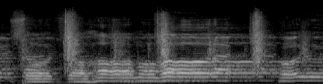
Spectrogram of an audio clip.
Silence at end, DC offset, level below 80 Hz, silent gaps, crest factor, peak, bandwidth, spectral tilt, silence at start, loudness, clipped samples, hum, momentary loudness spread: 0 s; under 0.1%; -68 dBFS; none; 18 dB; -8 dBFS; 16 kHz; -3 dB/octave; 0 s; -26 LUFS; under 0.1%; none; 8 LU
